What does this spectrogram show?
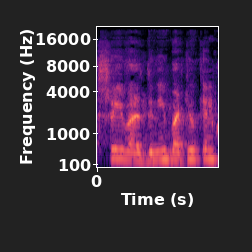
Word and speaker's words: Sreevardane: bit tricky to say so it's actually pronounced that Shri Vini but you can call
